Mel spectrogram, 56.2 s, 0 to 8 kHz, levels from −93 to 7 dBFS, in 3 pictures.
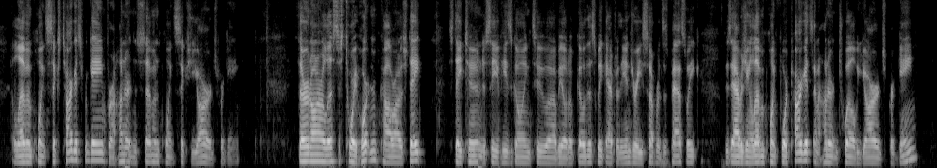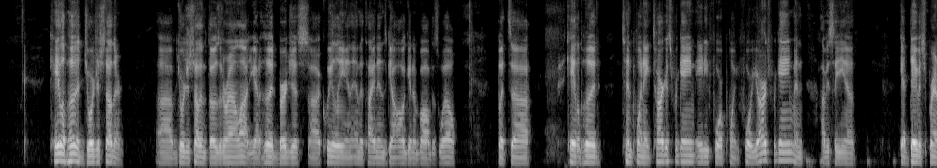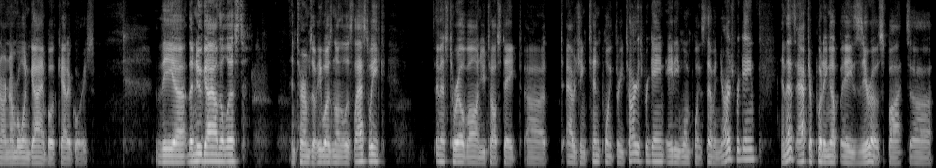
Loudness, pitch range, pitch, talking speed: -22 LUFS, 100-125 Hz, 110 Hz, 160 wpm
